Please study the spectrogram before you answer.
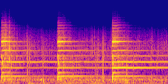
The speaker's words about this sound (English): And you're still wondering about it as you hear the clock striking in the front hall.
